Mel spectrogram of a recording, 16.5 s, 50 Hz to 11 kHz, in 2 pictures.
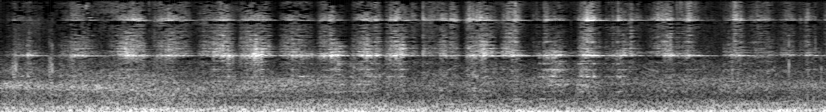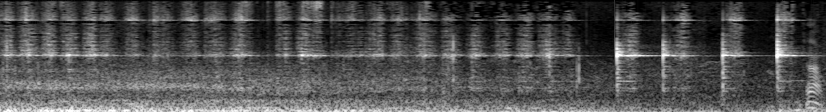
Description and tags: sonicsnaps EBG 3
Stone over lamppost.
Field recordings from Escola Basica Gualtar (Portugal) and its surroundings, made by pupils of 8 years old.
sonic-snap
Escola-Basica-Gualtar
Escola-Basica-Gualtar, sonic-snap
